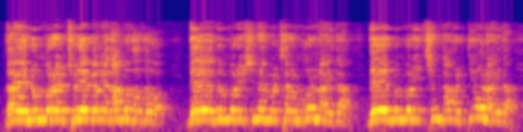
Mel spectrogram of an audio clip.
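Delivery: preacher booming the psalm; fervent psalm recitation. Acted. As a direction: proclaim the psalm at full force.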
